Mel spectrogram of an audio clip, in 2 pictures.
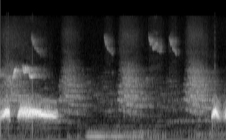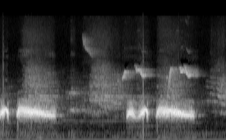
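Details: Loud, persistent singing spotted dove kept as a tutor for other doves. Hollow coo phrases of two short notes and one long note recur, with soft hissing, a short low buzz and scattered high chirps of small birds.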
